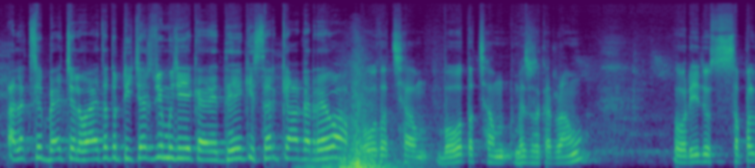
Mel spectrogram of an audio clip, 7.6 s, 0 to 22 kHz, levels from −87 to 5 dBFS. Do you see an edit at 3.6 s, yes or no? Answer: yes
